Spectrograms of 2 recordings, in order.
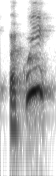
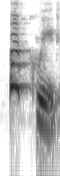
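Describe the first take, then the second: First: The pitch goes up on the call. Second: The pitch goes down on the call. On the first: It is the female guinea fowl call. "a female call for a guinea fowl is buckwheat" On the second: It is not the female guinea fowl call. "the influx was down, not up"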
